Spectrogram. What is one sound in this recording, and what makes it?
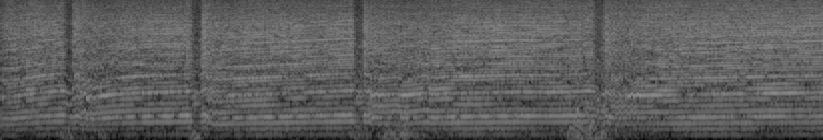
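A racing car engine screams at high revs, climbing in pitch and dropping briefly with each gear change.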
